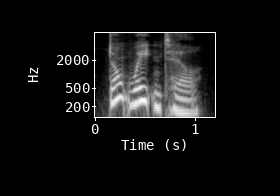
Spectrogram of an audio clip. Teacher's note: We almost continue the word wait right into the N sound.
